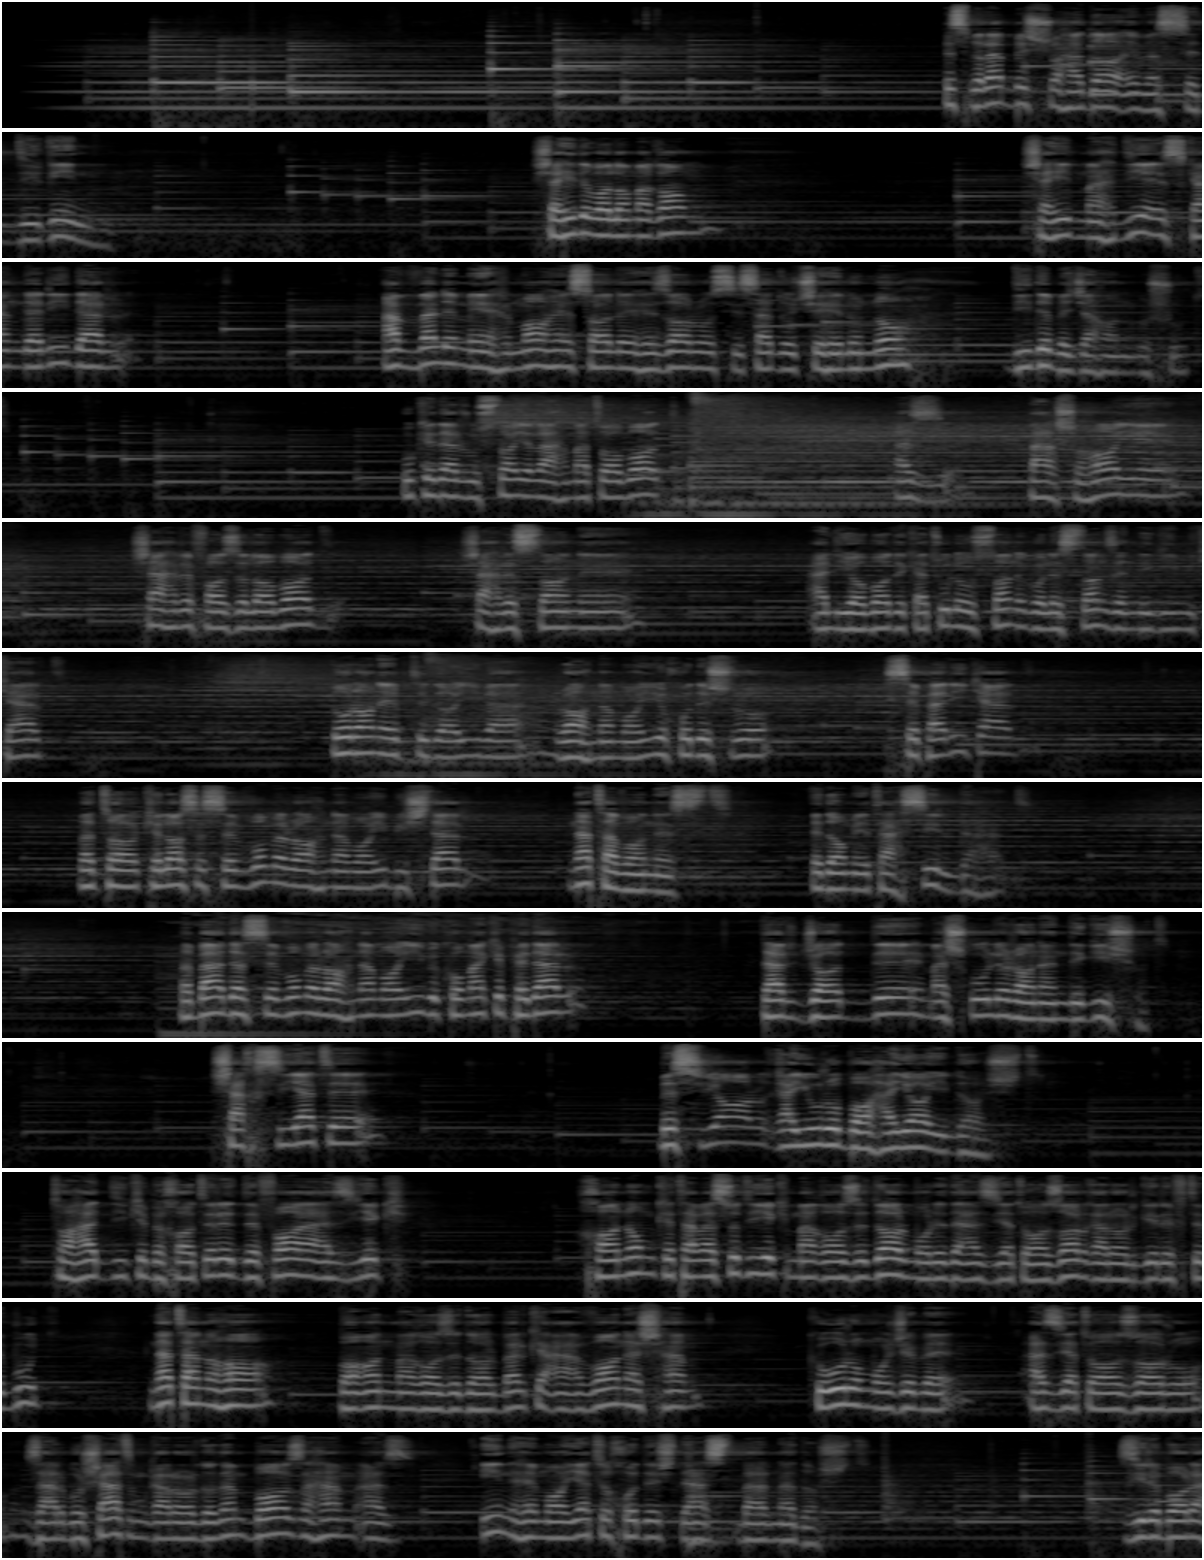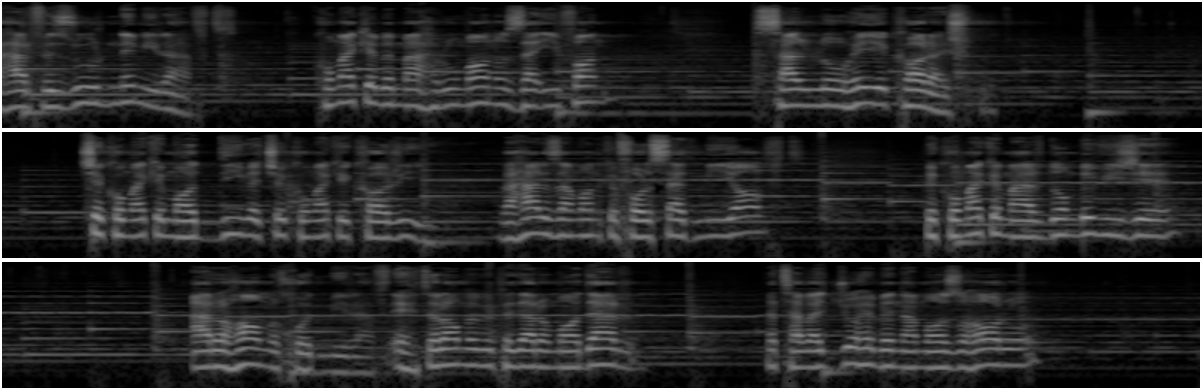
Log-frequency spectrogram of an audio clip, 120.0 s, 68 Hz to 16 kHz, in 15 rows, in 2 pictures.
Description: در این بخش می توانید فایل صوتی بخش های مختلف “یکصد و شصت و پنجمین کرسی تلاوت و تفسیر قرآن کریم” شهرستان علی آباد کتول که در تاریخ ۱۵/اسفند ماه/۱۳۹۶ برگزار شد را مشاهده و دریافت نمایید.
